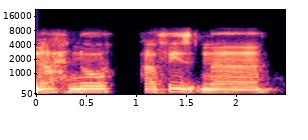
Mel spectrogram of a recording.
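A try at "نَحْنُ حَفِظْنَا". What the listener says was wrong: Masya Allah. Ahsanta.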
